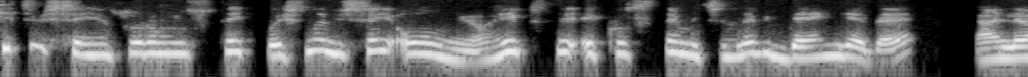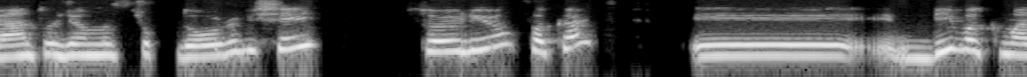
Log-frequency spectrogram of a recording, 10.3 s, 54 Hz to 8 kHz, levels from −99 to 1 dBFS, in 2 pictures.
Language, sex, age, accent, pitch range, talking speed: Turkish, female, 30-49, native, 215-270 Hz, 145 wpm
